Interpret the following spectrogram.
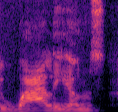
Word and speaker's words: Walliams: The Midnight Gang, written by David Walliams. Remember, you can also say Walliams.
